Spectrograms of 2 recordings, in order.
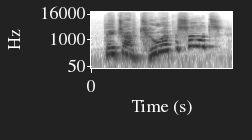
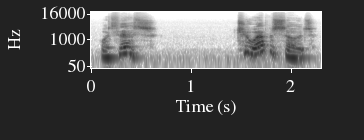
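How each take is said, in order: First: High, amazed disbelief; mounting surprise, pitched up; stunned disbelief. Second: Rising surprised double take; startled, higher question. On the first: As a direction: let the surprise jump up high. Surprise at double release. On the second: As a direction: catch the surprise of two at once. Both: Real, not acted.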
